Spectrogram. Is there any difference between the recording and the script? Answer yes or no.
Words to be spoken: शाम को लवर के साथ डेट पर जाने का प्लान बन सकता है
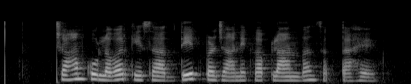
no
